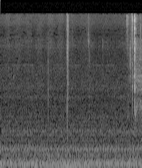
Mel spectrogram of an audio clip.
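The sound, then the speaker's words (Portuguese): Steady, heavy low-frequency engine and road rumble from inside a moving car, droning continuously for the whole stretch, with a few faint clicks and rattles on top and no talking. “é tanta coisa que eu tô falando, eu tô dentro do carro.”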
